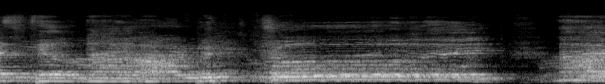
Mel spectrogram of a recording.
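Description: A man singing a slow gospel hymn unaccompanied into a microphone, holding long notes, with short breaths between phrases about two and a half and five seconds in.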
